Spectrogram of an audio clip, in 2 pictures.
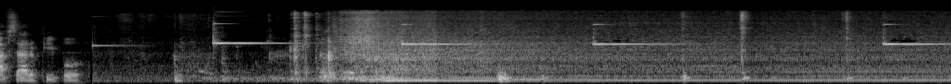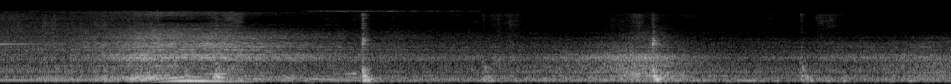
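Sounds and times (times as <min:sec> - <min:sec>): car engine idling and revving: 0:02.2 - 0:19.0
short high beeps: 0:03.8 - 0:05.0, 0:05.9 - 0:07.1, 0:08.8 - 0:10.1.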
